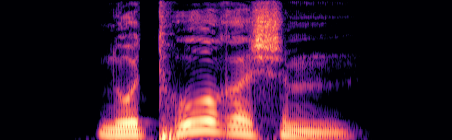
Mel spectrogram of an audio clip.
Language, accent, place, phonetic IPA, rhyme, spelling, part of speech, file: German, Germany, Berlin, [noˈtoːʁɪʃm̩], -oːʁɪʃm̩, notorischem, adjective, De-notorischem.ogg
- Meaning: strong dative masculine/neuter singular of notorisch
